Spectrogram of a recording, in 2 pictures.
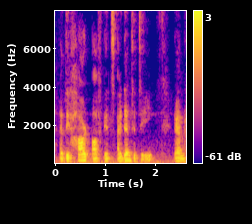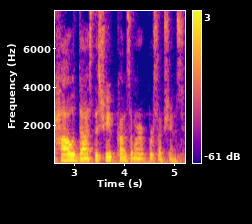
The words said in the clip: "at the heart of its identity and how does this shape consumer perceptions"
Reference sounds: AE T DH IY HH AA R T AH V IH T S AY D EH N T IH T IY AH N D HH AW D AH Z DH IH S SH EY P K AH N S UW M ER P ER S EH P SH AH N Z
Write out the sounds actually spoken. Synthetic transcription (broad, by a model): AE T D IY HH AA R T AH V IH T S AY D EH N T IH T IY AH N D HH AW D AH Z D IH SH EY P K AH N S UW M ER P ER S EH P SH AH N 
